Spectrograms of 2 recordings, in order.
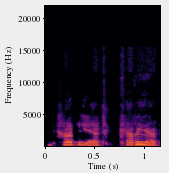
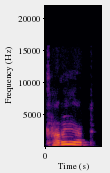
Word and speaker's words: Cariad: You don't have to say it like Cariad. It's just Cariad.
